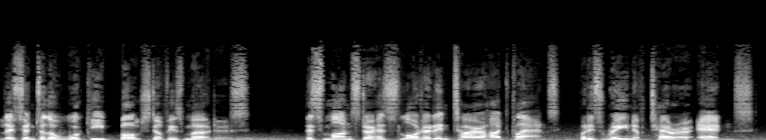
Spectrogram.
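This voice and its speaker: A man's voice: a little high, big pitch swings, measured pace, pushed and bright, soft background music, exaggerated voice. A man voicing a fierce, bombastic alien warrior in a video game, declaiming with menace. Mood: menacing, outraged. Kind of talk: video game cutscene dialogue.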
